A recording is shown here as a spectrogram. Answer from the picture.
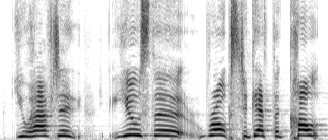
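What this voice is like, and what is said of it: Put-on American accent. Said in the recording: “Why am I using American accent?”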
